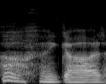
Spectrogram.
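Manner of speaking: slow, sighing relief.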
